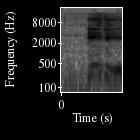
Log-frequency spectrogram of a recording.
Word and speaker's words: EDI: is a jar why are you named Ed Ed is the phonetic pronunciation of e that is an acronym for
